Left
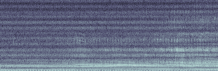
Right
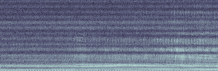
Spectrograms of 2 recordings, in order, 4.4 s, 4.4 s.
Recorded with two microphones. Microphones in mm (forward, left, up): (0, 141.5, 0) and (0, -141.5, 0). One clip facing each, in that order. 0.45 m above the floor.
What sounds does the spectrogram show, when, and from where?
0.0 s a helicopter: 5° right (ahead or behind); by 4.4 s 15° right (ahead or behind)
